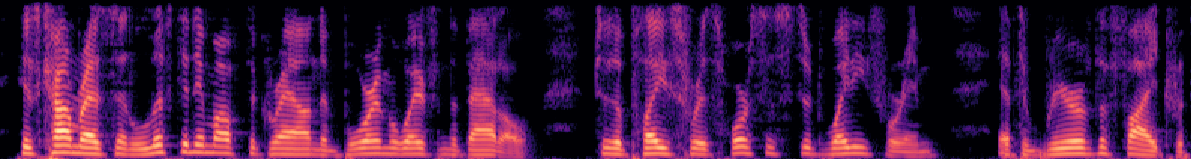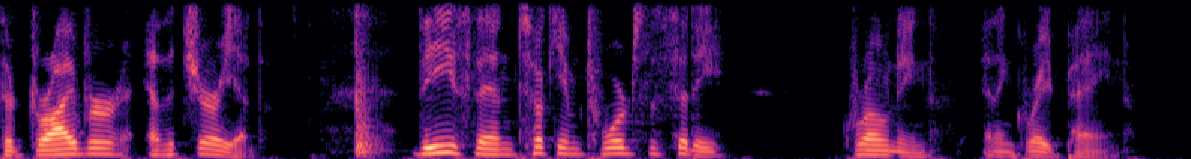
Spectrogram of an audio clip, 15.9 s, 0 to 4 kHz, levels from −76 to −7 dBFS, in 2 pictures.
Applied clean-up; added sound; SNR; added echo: classical method log-MMSE.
